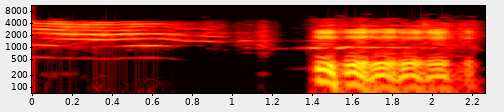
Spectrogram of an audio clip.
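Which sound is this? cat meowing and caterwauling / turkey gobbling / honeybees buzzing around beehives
cat meowing and caterwauling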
